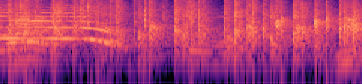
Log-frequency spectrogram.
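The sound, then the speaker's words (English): A crowd breaks into a burst of dense applause, many hands clapping at once, opening with a rising then falling whoop before the clapping fills the rest. “Y'all give him a fucking round of applause.”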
